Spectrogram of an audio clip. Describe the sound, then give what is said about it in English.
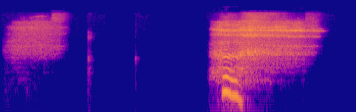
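Deep breath drawn during a guided relaxation breathing exercise, a short soft airy breath first, then after a silent pause a much louder, longer rushing breath lasting over a second. “So let's take the first deep breath. Inhale deeply like so.”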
